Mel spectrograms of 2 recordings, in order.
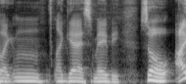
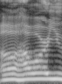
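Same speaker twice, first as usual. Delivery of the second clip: put-on drunk woman's voice, higher; 8 semitones higher than usual.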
